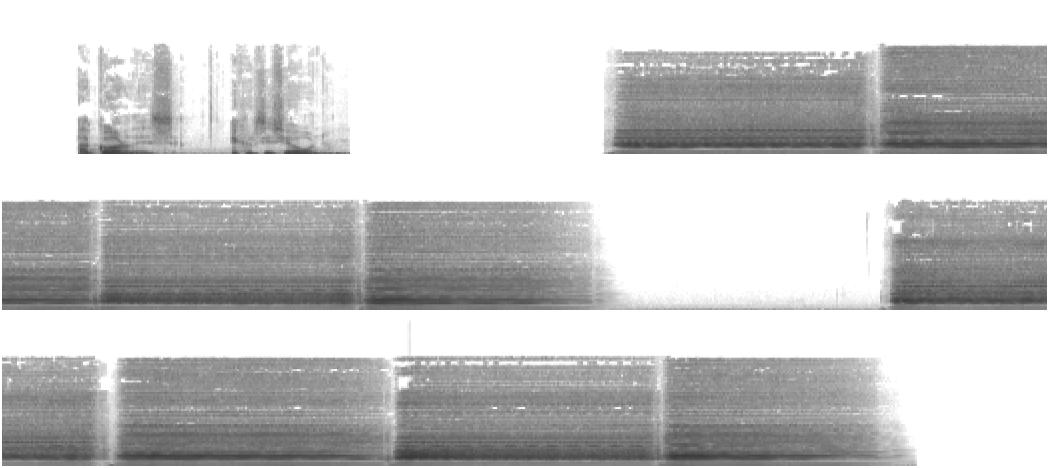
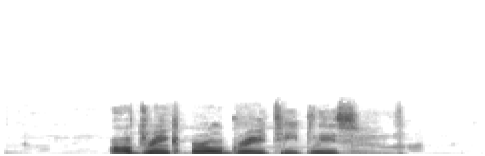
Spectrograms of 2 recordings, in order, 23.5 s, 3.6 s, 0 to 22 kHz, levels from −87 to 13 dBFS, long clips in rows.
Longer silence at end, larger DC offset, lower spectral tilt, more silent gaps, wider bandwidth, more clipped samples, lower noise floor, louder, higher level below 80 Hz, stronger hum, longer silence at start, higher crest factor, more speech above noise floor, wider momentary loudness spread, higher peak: first, 1.25 s vs 0.95 s; neither; second, -1 dB/octave vs -5.5 dB/octave; first, 2.62-4.51 s vs none; first, 16 kHz vs 7.6 kHz; neither; second, -53 dBFS vs -75 dBFS; first, -15 LUFS vs -18 LUFS; first, -42 dBFS vs -64 dBFS; neither; second, 0.6 s vs 0.8 s; about the same, 18 dB vs 16 dB; second, 32 dB vs 58 dB; first, 12 LU vs 9 LU; first, 0 dBFS vs -4 dBFS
